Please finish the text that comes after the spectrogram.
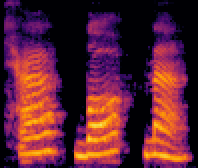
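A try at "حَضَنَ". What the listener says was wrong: Iya, dotnya diitbakan lagi. Hadona. Hadona.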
